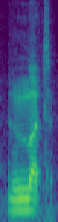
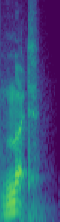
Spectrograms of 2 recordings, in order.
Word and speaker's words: Muut: Mut is the god of death. – Mut. – M-U-U-T. Mut.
